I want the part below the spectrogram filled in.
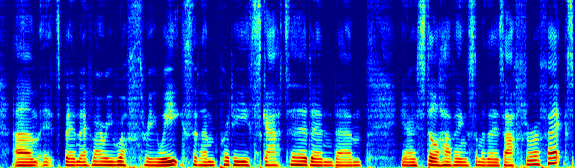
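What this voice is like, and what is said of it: Weird-sounding voice, throat clearing. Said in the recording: “my voice sounds weird or any coughing or throat clearing”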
